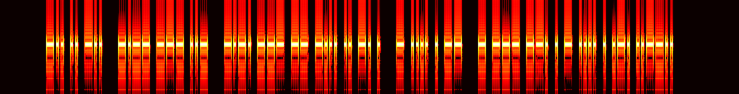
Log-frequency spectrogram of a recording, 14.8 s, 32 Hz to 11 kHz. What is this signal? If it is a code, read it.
Morse code, heard as a keyed tone, about 25 wpm, 700 Hz. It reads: DID YOU COMBINE THEM TOGETHER?
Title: Sentences from Top 1600 Words 25wpm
